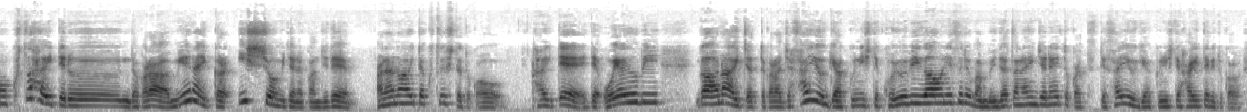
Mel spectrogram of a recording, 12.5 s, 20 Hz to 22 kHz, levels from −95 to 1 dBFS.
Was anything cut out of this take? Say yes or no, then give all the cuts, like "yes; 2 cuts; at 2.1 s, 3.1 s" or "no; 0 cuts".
yes; 2 cuts; at 3.7 s, 5.2 s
